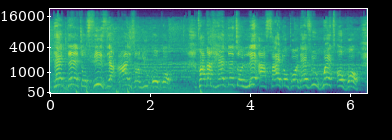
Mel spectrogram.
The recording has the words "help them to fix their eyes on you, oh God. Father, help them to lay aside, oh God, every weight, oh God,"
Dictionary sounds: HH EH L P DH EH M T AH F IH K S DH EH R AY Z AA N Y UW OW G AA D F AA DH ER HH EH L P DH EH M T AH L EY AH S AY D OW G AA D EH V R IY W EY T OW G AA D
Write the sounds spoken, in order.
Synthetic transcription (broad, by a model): HH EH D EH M T AH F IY S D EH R AY Z AA N Y UW OW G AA F AA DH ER HH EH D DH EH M T AH L EY AH S AY D OW G AA D EH V R IY W EY T OW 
